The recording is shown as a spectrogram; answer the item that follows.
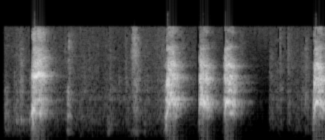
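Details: Pet dog frightened of a vacuum cleaner gives sharp, high barks in quick bursts, about five loud barks with softer yelps between, in an otherwise quiet indoor room.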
